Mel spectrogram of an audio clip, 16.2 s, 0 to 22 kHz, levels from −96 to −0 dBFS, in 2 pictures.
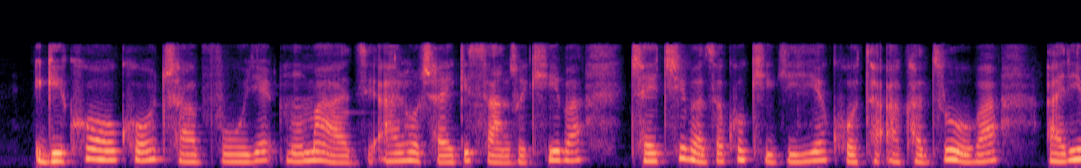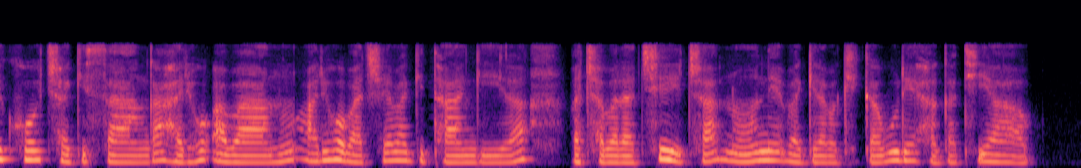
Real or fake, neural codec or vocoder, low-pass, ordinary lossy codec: real; none; 7.2 kHz; AAC, 64 kbps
